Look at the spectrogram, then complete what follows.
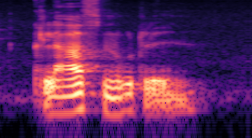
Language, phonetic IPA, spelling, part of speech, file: German, [ˈɡlaːsˌnuːdl̩n], Glasnudeln, noun, De-Glasnudeln.ogg
- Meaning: plural of Glasnudel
